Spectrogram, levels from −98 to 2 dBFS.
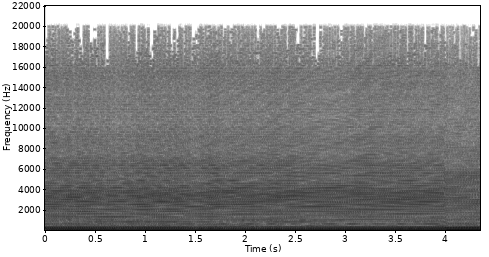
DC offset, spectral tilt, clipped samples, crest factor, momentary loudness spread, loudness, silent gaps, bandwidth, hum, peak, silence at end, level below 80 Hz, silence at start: under 0.1%; -4 dB/octave; under 0.1%; 10 dB; 1 LU; -11 LUFS; none; over 20 kHz; none; 0 dBFS; 0 s; -20 dBFS; 0 s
